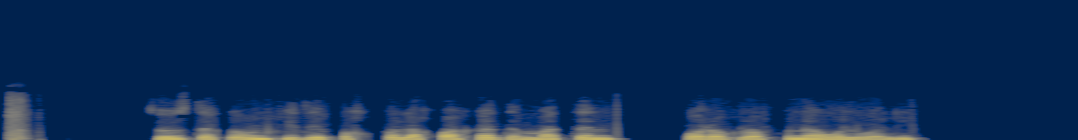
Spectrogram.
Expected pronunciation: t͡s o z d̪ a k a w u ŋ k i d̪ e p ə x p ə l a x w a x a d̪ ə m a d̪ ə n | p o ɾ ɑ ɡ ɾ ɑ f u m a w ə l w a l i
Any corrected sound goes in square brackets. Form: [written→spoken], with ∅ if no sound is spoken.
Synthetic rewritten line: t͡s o z d̪ a k a w u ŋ k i d̪ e p ə x p ə l a x w a x a d̪ ə m a [d̪→t̪] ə n | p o ɾ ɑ ɡ ɾ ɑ f u [m→n] a w ə l w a l i

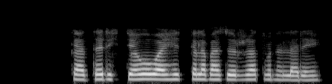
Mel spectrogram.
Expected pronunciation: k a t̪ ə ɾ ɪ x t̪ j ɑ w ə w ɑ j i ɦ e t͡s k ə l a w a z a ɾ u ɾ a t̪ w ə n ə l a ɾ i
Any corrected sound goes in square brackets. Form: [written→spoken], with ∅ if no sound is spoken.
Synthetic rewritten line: k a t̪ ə ɾ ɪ x t̪ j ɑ w ə w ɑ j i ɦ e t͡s k ə l a [w→b] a z a ɾ u ɾ a t̪ w ə n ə l a ɾ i

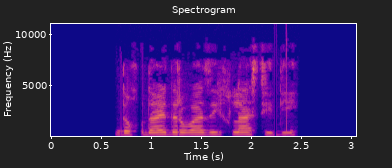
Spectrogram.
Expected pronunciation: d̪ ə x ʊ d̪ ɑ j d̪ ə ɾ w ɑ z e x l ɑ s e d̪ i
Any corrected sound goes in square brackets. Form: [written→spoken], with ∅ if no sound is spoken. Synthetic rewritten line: d̪ ə x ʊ d̪ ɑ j d̪ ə ɾ w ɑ z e x l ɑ s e d̪ i

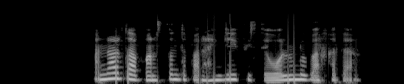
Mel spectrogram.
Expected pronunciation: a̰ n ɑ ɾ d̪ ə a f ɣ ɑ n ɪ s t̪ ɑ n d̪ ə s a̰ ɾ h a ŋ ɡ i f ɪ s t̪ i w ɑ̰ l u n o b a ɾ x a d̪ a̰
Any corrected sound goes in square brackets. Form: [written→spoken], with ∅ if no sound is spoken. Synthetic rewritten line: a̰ n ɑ ɾ d̪ ə a f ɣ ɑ n ɪ s t̪ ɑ n d̪ ə [s→f] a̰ ɾ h a ŋ ɡ i f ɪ s t̪ i w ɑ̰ l u n o b a ɾ x a d̪ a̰

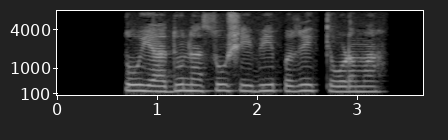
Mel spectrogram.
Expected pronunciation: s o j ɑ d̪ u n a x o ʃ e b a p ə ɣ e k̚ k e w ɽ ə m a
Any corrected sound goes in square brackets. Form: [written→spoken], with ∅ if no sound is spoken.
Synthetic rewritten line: s o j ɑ d̪ u n a [x→s] o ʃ e b [a→e] p ə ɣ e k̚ k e w ɽ ə m a

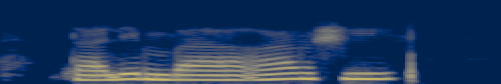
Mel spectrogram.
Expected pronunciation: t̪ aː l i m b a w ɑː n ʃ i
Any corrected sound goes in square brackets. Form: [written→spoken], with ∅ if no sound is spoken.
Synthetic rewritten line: t̪ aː l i m b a [w→ɣ] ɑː [n→m] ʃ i

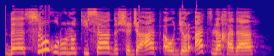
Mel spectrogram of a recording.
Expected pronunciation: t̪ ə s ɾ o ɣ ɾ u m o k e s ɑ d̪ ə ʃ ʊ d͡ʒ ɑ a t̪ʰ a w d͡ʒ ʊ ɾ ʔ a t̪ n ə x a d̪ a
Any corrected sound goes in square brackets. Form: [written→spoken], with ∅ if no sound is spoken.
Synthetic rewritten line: [t̪→d̪] ə s ɾ o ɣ ɾ u [m→n] o k [e→i] s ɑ d̪ ə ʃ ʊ d͡ʒ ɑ a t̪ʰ a w d͡ʒ ʊ ɾ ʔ a t̪ n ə x a d̪ a

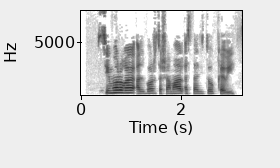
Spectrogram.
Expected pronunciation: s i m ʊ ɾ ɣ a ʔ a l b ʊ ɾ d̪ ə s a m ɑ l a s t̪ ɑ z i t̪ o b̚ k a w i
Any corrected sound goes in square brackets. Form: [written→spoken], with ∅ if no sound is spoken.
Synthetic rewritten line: s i m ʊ ɾ ɣ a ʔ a l b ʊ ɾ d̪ ə [s→ʃ] a m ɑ l a s t̪ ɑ z i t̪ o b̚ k a w i

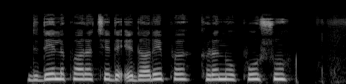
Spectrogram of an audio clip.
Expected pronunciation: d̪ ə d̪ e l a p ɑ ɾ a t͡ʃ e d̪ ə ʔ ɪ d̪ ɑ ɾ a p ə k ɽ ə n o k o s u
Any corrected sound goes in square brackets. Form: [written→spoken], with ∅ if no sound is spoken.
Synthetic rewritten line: d̪ ə d̪ e l a p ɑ ɾ a t͡ʃ e d̪ ə ʔ ɪ d̪ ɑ ɾ [a→e] p ə k ɽ ə n o [k→p] o [s→ʃ] u

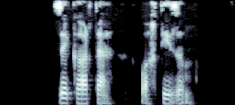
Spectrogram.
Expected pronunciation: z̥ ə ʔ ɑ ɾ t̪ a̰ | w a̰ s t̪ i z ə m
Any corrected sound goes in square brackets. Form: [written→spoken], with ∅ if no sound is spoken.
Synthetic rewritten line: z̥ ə [ʔ→k] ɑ ɾ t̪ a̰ | w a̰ [s→x] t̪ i z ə m

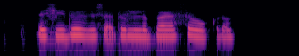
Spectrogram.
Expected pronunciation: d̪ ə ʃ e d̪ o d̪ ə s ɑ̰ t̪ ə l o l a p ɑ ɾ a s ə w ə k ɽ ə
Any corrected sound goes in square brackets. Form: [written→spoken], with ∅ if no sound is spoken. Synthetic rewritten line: d̪ ə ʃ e d̪ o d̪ ə s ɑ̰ t̪ ə l o l a p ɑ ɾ a s ə w ə k ɽ ə

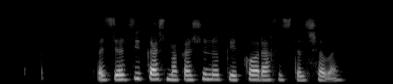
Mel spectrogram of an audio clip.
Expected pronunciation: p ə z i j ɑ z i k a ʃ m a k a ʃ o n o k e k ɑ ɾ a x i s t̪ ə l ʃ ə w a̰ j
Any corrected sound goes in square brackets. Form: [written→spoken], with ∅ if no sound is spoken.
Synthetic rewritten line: p ə [z→s] i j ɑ [z→s] i k a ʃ m a k a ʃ [o→u] n o k e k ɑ ɾ a x i s t̪ ə l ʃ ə w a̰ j

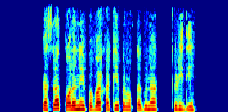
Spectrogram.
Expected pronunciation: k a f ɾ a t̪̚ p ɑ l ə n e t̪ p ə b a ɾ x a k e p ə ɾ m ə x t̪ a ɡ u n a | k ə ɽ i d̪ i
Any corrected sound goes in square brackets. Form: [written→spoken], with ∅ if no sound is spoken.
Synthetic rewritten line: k a [f→s] ɾ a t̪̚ p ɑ l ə n e [t̪→∅] p ə b a ɾ x a k e p ə ɾ m ə x t̪ a ɡ u n a | k ə ɽ i d̪ i

